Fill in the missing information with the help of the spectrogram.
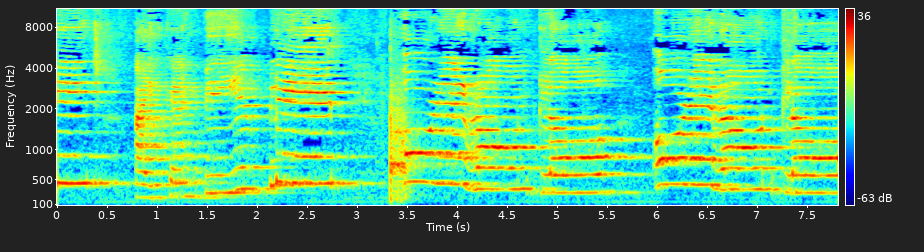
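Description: A woman singing a melody on her own, with no instruments, in held notes that step up and down.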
